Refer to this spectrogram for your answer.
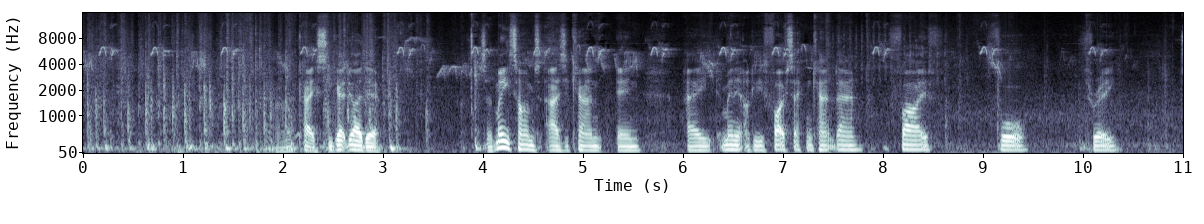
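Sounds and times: shoes patting on wooden decking: 0:00.0 - 0:05.4, 0:06.4 - 0:11.0.

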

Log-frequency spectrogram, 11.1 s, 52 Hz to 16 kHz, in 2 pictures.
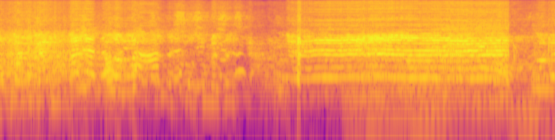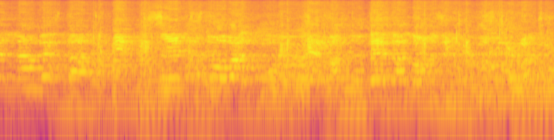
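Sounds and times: chatter of voices: 0:00.0 - 0:06.2.

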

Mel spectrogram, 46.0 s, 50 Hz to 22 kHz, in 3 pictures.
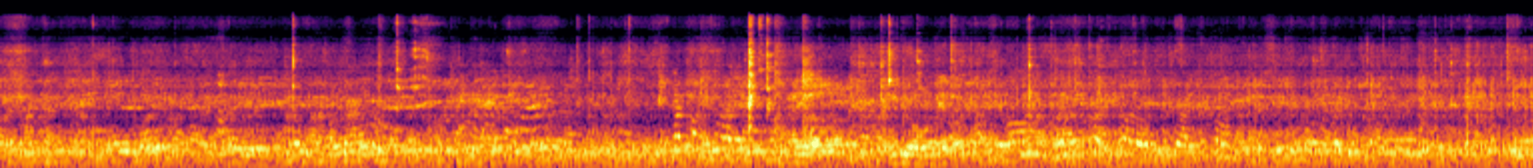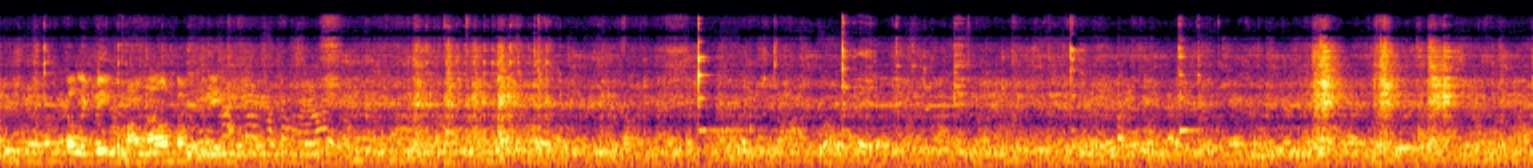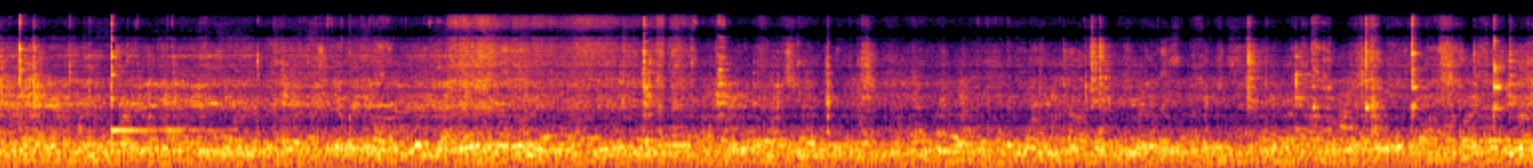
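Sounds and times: murmur of restaurant chatter: 0:00.0 - 0:45.9
cutlery and dishes clinking: 0:02.2 - 0:12.0, 0:13.2 - 0:17.8, 0:18.7 - 0:45.9.

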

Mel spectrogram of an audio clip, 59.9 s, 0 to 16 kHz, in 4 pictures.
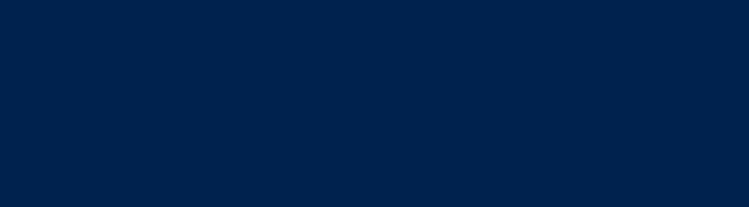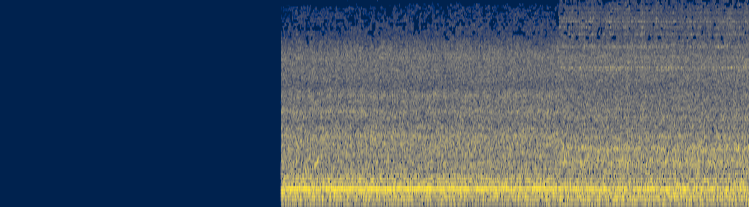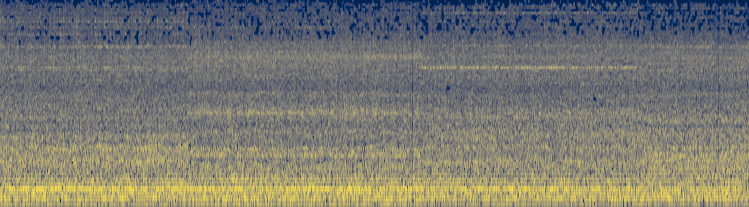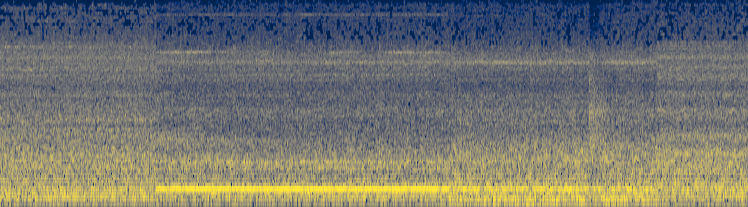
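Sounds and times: carton machine running: 0:20.6 - 0:59.9
low machine hum: 0:20.6 - 0:59.9.

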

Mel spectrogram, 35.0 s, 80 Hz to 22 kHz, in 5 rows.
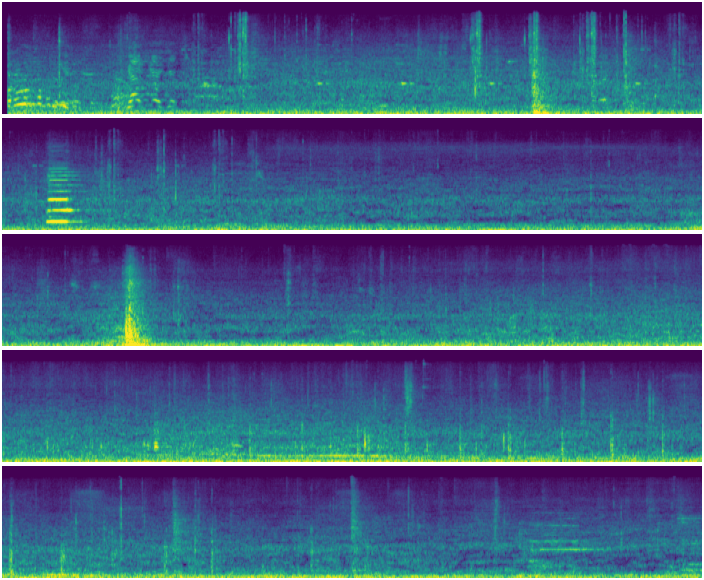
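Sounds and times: traffic rumble: 0:00.1 - 0:35.0
short car horn toot: 0:07.4 - 0:07.9.

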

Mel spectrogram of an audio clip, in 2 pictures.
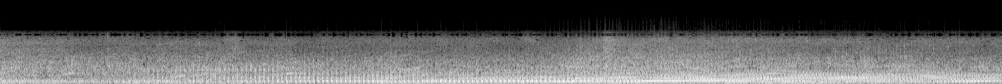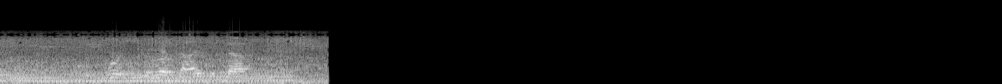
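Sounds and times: engine running: 0:00.0 - 0:13.3.

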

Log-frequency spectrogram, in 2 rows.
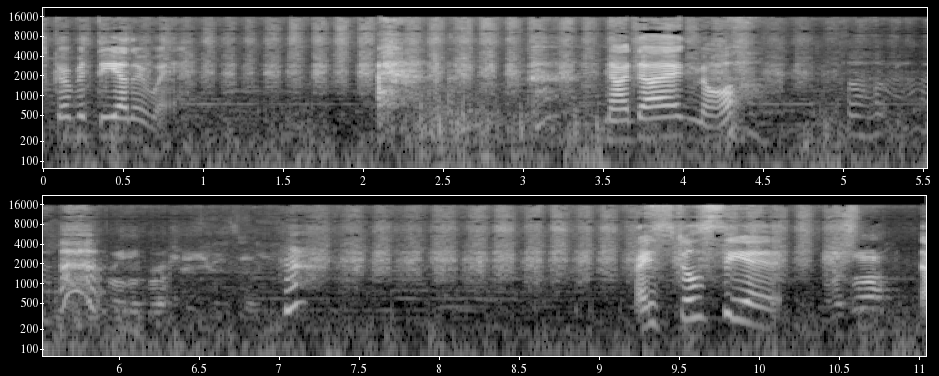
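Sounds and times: brush scrubbing wood: 0:00.0 - 0:05.5, 0:07.0 - 0:10.7.

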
